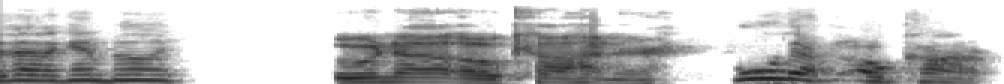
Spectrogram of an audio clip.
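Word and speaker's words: Una O'Connor: route woo O'Connor I don't know how to pronounce her name oh no Connor yeah say that again Billy Oona Oh Connor oh that's Oh Connor Oona O'Connor uh maybe it's my writing I screwed up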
